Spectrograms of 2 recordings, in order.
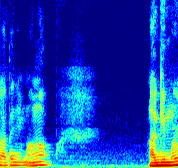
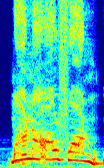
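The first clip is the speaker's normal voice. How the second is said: very high, drawn-out granny impression; loud granny voice; much slower than usual. Possessed girlfriend demanding Alvan, in a high granny voice. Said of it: "kayak nenek-nenek tapi keras gitu".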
